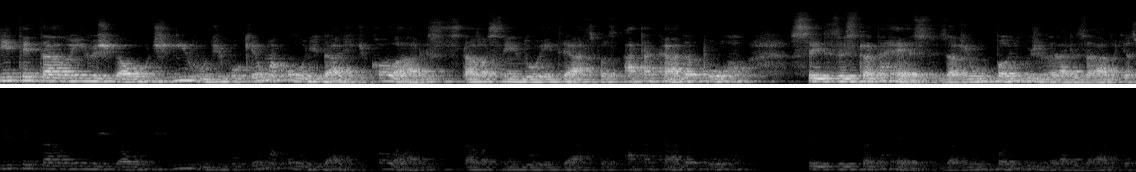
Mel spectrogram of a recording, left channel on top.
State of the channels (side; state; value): right; quieter; 36.5 dB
